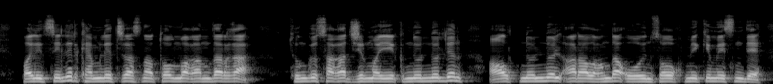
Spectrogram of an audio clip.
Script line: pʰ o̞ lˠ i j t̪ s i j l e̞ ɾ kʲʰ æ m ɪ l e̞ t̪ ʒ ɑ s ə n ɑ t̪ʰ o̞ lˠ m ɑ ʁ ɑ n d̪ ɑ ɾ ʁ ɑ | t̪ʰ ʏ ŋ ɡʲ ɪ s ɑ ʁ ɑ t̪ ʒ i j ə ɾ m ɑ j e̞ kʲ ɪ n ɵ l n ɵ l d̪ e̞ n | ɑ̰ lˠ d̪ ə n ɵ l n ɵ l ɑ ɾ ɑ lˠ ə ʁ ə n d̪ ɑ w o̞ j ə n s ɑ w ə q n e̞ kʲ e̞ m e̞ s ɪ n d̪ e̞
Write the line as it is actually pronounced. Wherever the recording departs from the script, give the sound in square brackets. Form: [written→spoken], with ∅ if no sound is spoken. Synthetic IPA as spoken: pʰ o̞ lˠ i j t̪ s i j l e̞ ɾ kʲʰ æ m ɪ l e̞ t̪ ʒ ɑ s ə n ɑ t̪ʰ o̞ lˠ m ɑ ʁ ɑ n d̪ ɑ ɾ ʁ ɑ | t̪ʰ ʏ ŋ ɡʲ ɪ s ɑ ʁ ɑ t̪ ʒ i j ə ɾ m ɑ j e̞ kʲ ɪ n ɵ l n ɵ l d̪ e̞ n | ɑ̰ lˠ [d̪→t̪] ə n ɵ l n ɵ l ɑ ɾ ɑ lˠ ə ʁ ə n d̪ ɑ w o̞ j ə n s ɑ w ə q [n→m] e̞ kʲ e̞ m e̞ s ɪ n d̪ e̞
